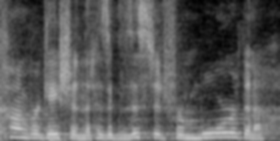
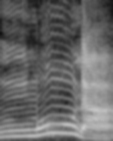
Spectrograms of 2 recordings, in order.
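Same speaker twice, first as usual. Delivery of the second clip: put-on high, drawn-out baby donkey bray; 6 semitones higher than usual. Showing how the hebrew word for faith should sound: braying like a baby donkey. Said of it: "so it sounds like that".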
